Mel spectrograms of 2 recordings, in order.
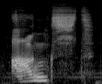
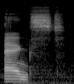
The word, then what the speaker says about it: angst: This is uh my mother who pronounces the word angst as angst with with a little stink on it like that. Like she like she's code switching to German. Then me and my sister said, "Mom, I think that in English that's pronounced angst."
